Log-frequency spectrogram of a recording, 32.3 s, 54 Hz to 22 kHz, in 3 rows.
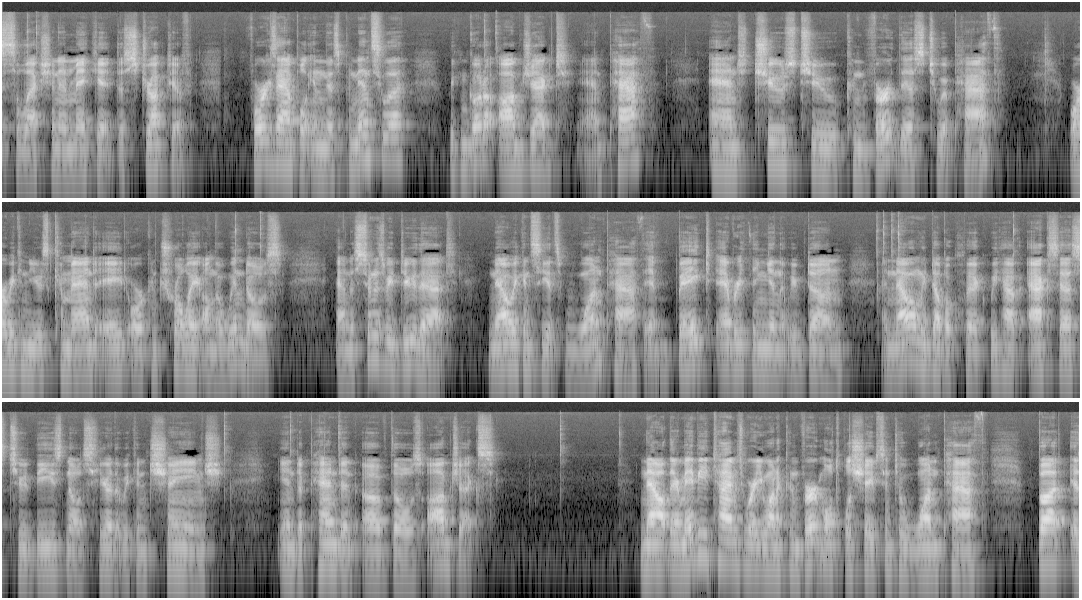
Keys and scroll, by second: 27.6 super+z.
